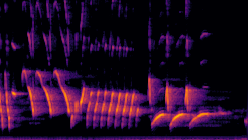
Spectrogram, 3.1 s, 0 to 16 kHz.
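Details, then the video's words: Canary masteran tutor song for training young or quiet canaries: quick descending sweeps run into a rapid stuttering roll, then three loud rising upslurred whistles, with a short note at the end. "MASTERAN KENARI GACOR PANJANG EPS24 Cuit NgeroL TAJAM, Untuk Kenari SUSAH BUNYI & Paud belajar bunyi"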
